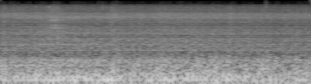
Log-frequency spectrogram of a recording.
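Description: A Triumph modern classic motorcycle engine drones steadily while riding, a constant loud mid-pitched hum with wind noise and no change in rhythm.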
